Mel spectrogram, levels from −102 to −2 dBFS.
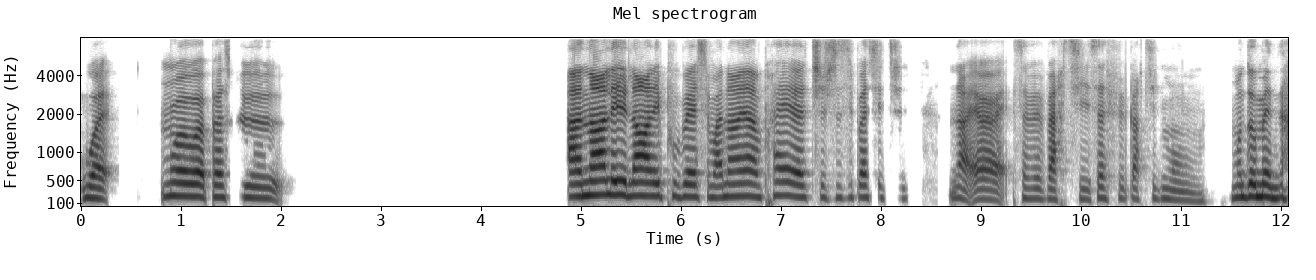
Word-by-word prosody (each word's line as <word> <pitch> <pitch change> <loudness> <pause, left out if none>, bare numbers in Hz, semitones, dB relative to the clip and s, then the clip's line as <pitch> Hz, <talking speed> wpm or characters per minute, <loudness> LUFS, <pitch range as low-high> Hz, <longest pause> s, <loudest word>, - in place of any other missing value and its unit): Ouais, 190 -1 -1 0.5
ouais, 220 - -8
ouais, 225 -2 +3
parce 210 -1 -3
que 195 -4 -6 2.8
Ah 220 +1 +7
non, 245 +2 +8
les 250 -1 +5
non, 235 0 +5
les 230 - 0
poubelles, 220 -1 -3
c'est 210 - -14
moi, 200 0 -2
non, 220 +1 -1
et 225 - +2
après 225 +1 -1
heu, 205 - -10
tu 210 0 -12
je 185 +3 -14
sais 200 +1 -15
pas 205 0 -5
si 200 -1 -18
tu 180 +1 -22 0.4
n - - -14
ouais, - - -1
ouais, 175 -2 -4
ça 190 - -13
fait 180 -1 -11
partie 175 0 -8
ça 195 +2 -8
fait 185 - -18
partie 185 +1 -13
de 185 - -14
mon 150 -5 -13 0.2
mon 205 +1 -5
domaine. 210 -3 +1
205 Hz, 180 wpm, -21 LUFS, 185-220 Hz, 2.8 s, non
